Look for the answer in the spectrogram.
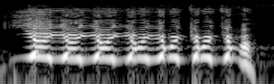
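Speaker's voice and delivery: very high, rapid yipping call; animal call. Shown as a demonstration. Demonstrating the call for a sleeping cow, high yipping. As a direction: yelp out a repeated high-pitched call. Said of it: "give it a call like".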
